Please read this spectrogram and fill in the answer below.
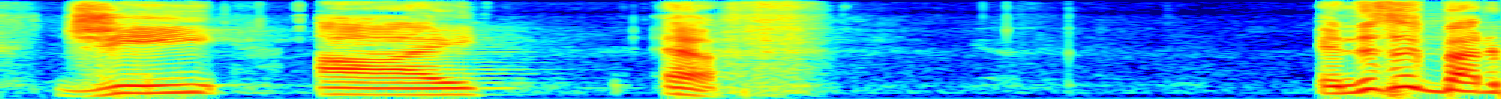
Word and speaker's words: GIF: The correct way to say it is GIF, just like the peanut butter.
